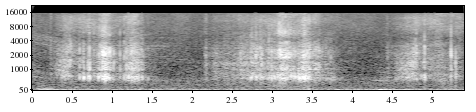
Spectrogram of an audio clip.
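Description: Tangle Teezer Wet Detangler brush dragging through long wet hair in several slow strokes, a rough scraping rasp as its flexible bristles work through tangles.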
